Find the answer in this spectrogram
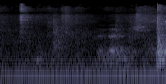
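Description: Faint, quiet voices of people in a room over a steady low hum, with a sharp click near the end.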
